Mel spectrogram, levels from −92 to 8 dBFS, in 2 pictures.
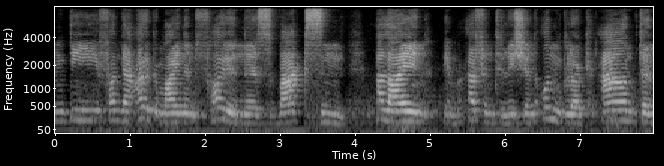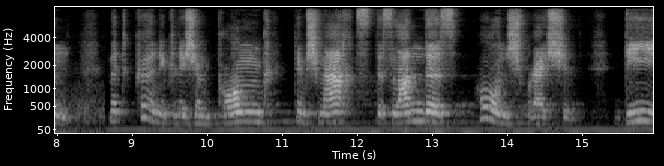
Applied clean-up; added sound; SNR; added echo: neural separator model SepFormer DNS4.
